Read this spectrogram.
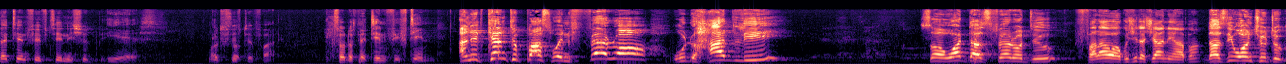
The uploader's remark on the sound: Preached at the Great Escape Sunday at Word Alive Blantyre City Church on 26th February 2023.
